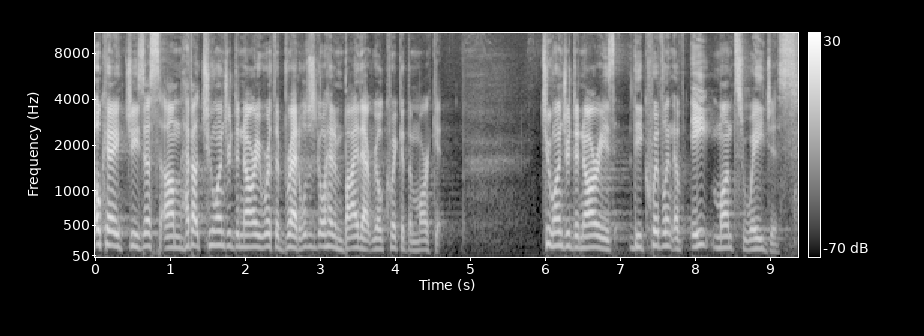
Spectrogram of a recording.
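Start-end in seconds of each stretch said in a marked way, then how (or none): none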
